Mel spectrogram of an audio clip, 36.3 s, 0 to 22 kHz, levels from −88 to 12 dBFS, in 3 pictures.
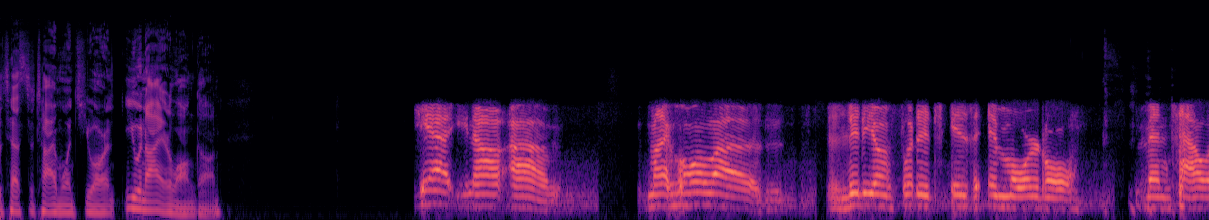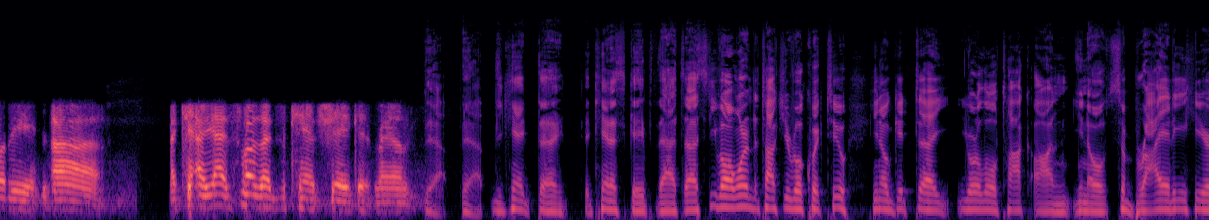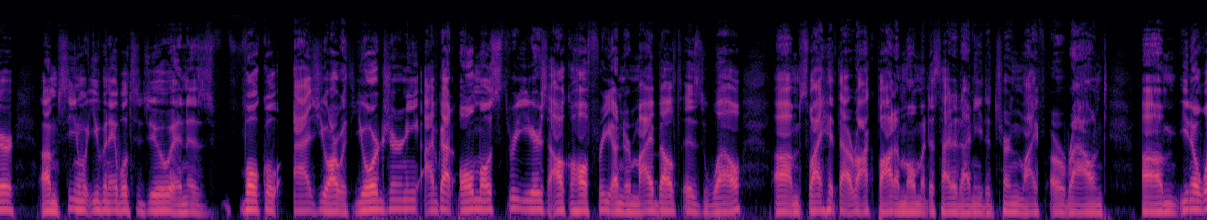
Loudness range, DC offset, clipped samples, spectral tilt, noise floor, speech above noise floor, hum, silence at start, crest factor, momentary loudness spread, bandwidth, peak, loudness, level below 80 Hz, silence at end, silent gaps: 13 LU; under 0.1%; under 0.1%; -4.5 dB/octave; -80 dBFS; 55 dB; none; 0 s; 24 dB; 19 LU; 15.5 kHz; 0 dBFS; -24 LUFS; -58 dBFS; 0 s; none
